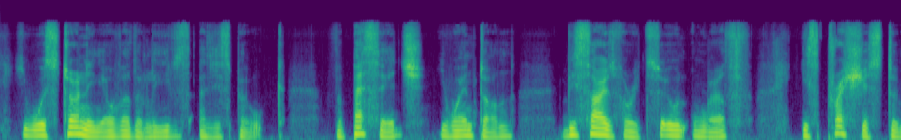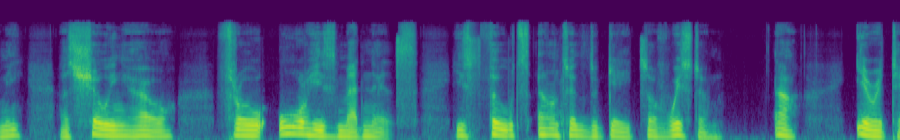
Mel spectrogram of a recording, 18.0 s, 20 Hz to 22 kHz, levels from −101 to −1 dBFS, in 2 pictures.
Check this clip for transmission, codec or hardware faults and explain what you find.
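Yes, there's a real problem: repeated packet loss (robotic sound), in two stretches. From 7.03 to 8.35 s and again from 12.87 to 15.67 s, the sound keeps dropping out. Each hole gets patched by stretching the last bit of audio, so the sound comes out choppy and robotic. Gaps run up to about 40 ms in the first stretch and 100 ms in the second. All of this rides on a call codec path that tops out around 12 kHz.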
